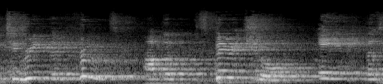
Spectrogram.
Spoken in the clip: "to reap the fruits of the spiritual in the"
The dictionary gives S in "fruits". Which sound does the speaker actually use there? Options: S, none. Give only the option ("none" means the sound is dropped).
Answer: none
